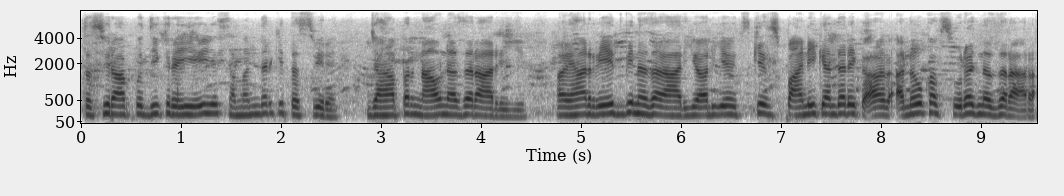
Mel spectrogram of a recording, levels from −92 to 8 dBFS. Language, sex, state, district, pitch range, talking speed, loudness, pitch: Hindi, male, Maharashtra, Washim, 165-195 Hz, 240 wpm, -14 LUFS, 175 Hz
